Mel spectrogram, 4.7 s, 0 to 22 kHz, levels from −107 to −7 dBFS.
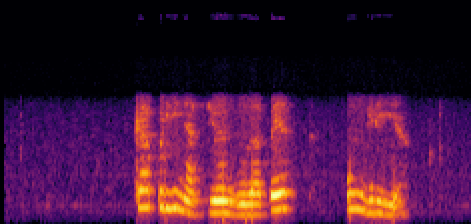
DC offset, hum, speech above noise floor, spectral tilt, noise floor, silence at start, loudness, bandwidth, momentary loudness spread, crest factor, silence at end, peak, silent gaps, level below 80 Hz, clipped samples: under 0.1%; none; 50 dB; -10.5 dB/octave; -68 dBFS; 1.35 s; -20 LUFS; 3.8 kHz; 13 LU; 16 dB; 0.7 s; -4 dBFS; none; -66 dBFS; under 0.1%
